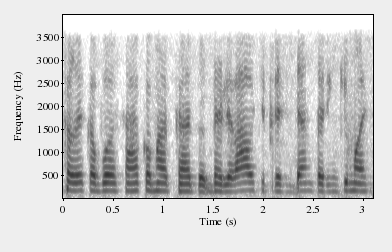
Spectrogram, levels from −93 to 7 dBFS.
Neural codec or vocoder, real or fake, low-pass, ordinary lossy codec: codec, 16 kHz, 16 kbps, FreqCodec, smaller model; fake; 3.6 kHz; AAC, 32 kbps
